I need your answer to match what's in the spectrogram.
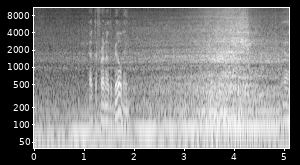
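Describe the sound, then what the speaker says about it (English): Steady road traffic rumbles past the front of an old Greek-temple-fronted building, a continuous car and engine drone under a person talking. "a lot of traffic here"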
